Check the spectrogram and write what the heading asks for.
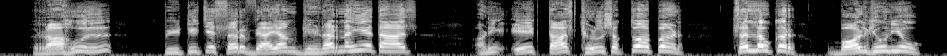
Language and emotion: Marathi, surprised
